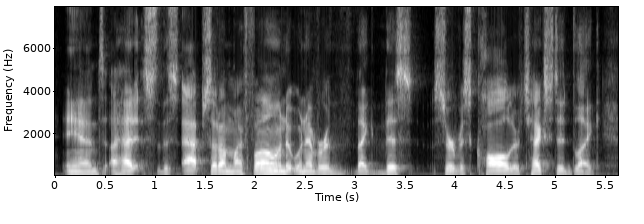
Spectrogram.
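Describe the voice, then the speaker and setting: A man's fairly low voice shows ordinary pitch variation. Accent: American. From Washington State (Rochester). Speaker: IT pre-sales engineer, podcast co-host. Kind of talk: casual chat. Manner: hesitant, many fillers.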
